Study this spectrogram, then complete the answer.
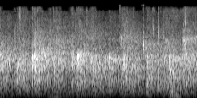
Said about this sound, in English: It might be distracting if you left, let it on, but give a round of applause for these two.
